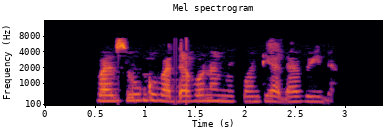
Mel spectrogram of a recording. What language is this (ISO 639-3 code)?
dav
